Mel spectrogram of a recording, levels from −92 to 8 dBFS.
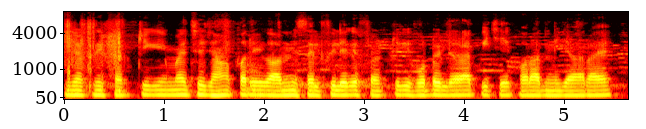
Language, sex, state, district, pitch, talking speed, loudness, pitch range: Hindi, male, Uttar Pradesh, Lucknow, 115 Hz, 245 wpm, -16 LUFS, 110-120 Hz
